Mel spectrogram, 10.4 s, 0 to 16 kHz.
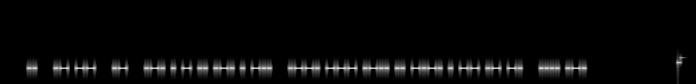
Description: Morse code, heard as a keyed tone, about 30 wpm, 700 Hz. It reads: I AM A RETIRED POLICEMAN HR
